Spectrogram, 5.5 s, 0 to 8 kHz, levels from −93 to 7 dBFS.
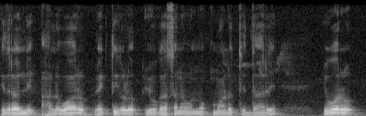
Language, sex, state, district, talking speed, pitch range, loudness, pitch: Kannada, male, Karnataka, Koppal, 65 wpm, 95-110 Hz, -19 LUFS, 105 Hz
